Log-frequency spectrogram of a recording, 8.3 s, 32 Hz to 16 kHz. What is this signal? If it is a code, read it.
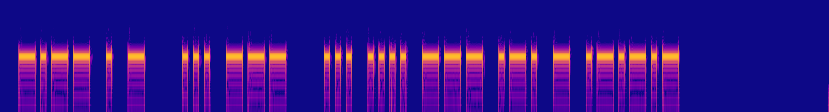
Morse code, heard as a keyed tone, about 22 wpm, 700 Hz. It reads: YET SO SHORT.
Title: Sentences from Top 500 Words and Abbreviations 22wpm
